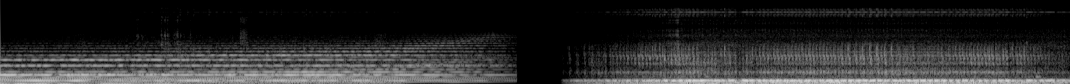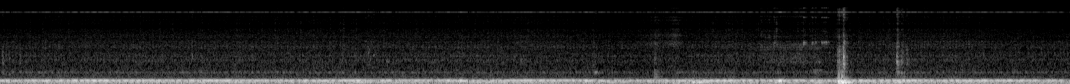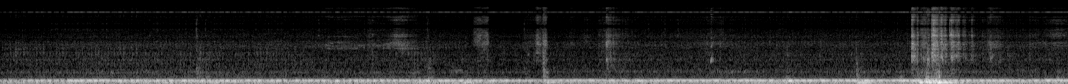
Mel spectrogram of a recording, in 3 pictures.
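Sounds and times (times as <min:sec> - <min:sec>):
music: 0:00.0 - 0:05.2
outboard motor running: 0:05.6 - 0:32.0.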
